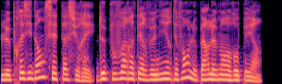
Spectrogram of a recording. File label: nphones synth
